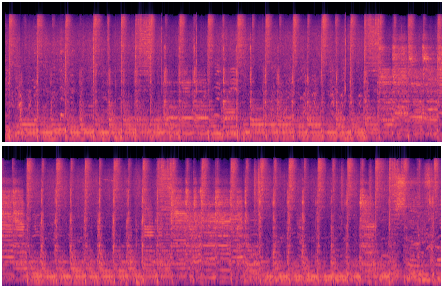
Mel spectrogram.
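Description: Live electric guitar played through an amplifier with a drum kit keeping a steady beat, an instrumental rock passage.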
